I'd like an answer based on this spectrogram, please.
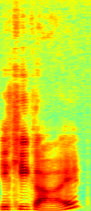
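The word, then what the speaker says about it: ikigai: You and I talked about a word that is a Japanese word and the word is icky guy and it is spelled I K I G A I for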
